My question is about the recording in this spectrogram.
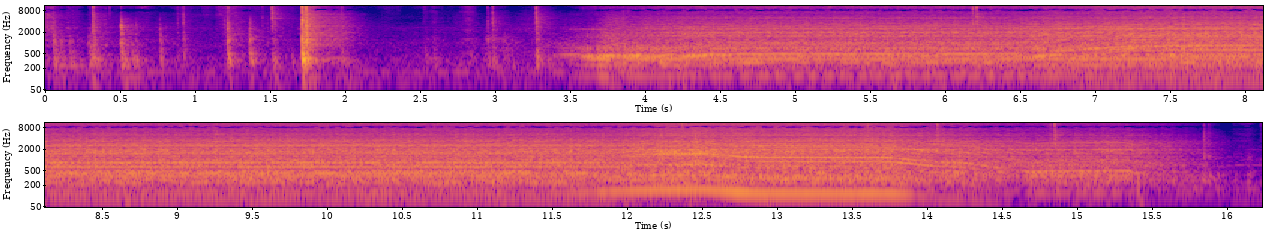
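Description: A few clicks and knocks, then an electric mixer with a wire whisk attachment runs, whipping the rock salted cheese milk-foam mixture until foamy. Its motor hum steps up in pitch twice, then drops and stops about a second before the end.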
